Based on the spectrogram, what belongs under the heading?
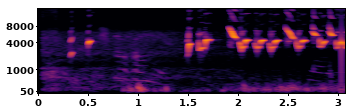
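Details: European goldfinch singing: after a few scattered high chirps, a rapid run of tinkling, twittering notes starts and continues, with bright, clipped syllables repeated several times a second, plus faint low rumbling early on.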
